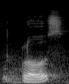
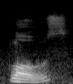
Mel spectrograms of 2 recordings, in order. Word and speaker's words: clause: Students, এখন আমরা যেটা জানবো, ক্লোজ, CLAUSE, ক্লোজ। There are 3 kinds of close. Close উচ্চারণটা হচ্ছে ক্লোজ।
